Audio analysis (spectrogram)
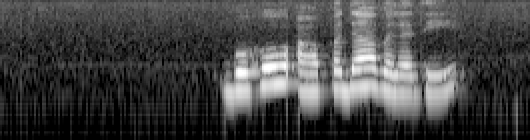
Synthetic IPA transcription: boɦoʔaːpɐd̪aːʋɐlɐd̪iː

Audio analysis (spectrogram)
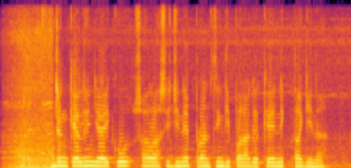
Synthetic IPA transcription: d͡ʒəŋkɛlɪnjaikusalahsid͡ʒinɛpɾansiŋdipaɾaɡakɛnik̚t̪aɡina

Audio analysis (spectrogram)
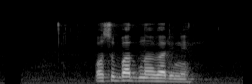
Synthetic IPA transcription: pʌsubʌd̪nʌɡʌɾine

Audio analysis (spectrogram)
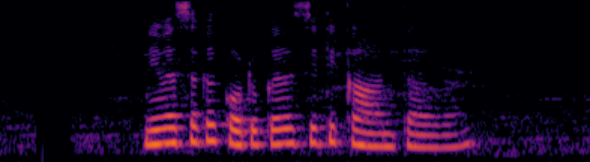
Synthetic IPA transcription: niʋəsəkəkoʈukəɾəsiʈikaːnt̪aːʋa

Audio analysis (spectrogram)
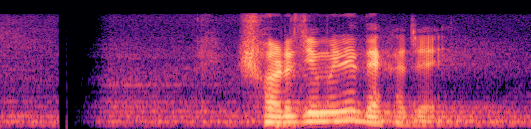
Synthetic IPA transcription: ʃɔɾed͡ʑomined̪ɛkʰad͡ʑa̰e

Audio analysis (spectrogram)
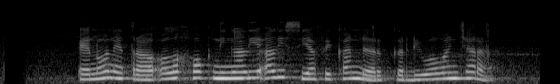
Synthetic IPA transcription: ʔɛnɔnɛt̪ɾalɔlɔhɔkniŋalialisiafikandərkɨrdiwawaɲt͡ʃaɾa

